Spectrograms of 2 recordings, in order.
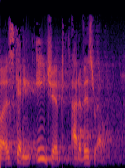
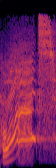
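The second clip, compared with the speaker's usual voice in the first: very high disbelieving squeal; a stunned, strangled what; shocked squeak. Retold or imitated. Diver squeaking in disbelief at the boat boy.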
